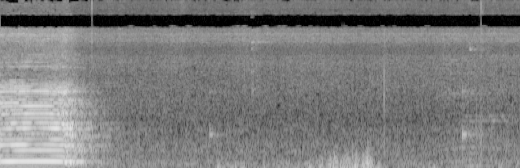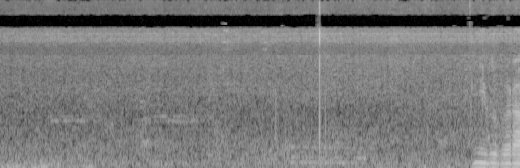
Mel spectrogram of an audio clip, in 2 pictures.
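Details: Cattle in a breeding pen where a calf has just been born: a short, loud, harmonic moo opens the recording, followed by quiet barn noise and a few faint knocks, then another moo begins at the very end.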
